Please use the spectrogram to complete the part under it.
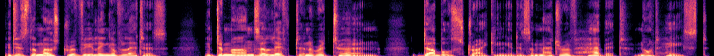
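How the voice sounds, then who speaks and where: A man's voice: low-pitched, expressive, moderate pace, dry recording, studio quality, pitched above the performer's own voice. A man voicing a stern, ponderous older master detective in an audiobook mystery, with formal, precise diction. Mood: pronouncing, certain. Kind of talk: audiobook mystery narration dialogue.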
